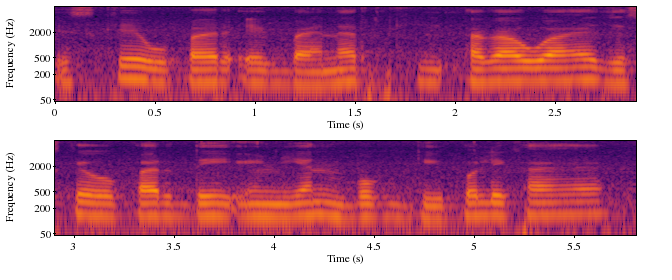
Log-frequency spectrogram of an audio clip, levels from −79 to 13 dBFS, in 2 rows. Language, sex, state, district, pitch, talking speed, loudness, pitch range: Hindi, male, Uttar Pradesh, Lucknow, 130 Hz, 155 wpm, -18 LUFS, 125-140 Hz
